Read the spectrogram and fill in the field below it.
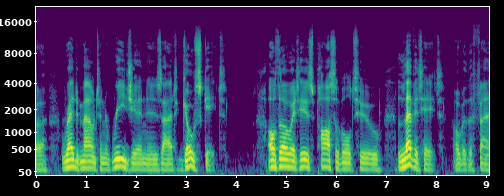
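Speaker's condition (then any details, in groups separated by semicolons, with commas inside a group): No condition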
